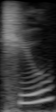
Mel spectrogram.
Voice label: "chiu9", Taiwanese

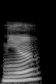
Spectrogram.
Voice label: "nia", Taiwanese

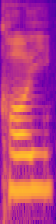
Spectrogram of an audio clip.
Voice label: "koi2", taiwanese syllables

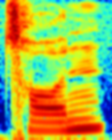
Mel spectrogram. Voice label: "con5", Taiwanese

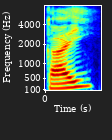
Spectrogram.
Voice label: "gai9", Taiwanese

